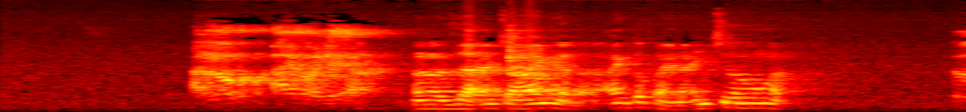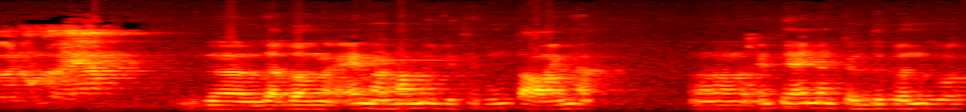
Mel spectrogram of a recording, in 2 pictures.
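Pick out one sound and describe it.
A man talks calmly into a phone.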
